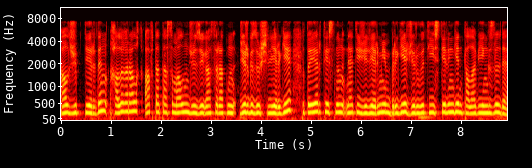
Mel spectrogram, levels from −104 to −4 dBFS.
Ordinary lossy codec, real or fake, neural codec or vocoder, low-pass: none; real; none; 7.2 kHz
